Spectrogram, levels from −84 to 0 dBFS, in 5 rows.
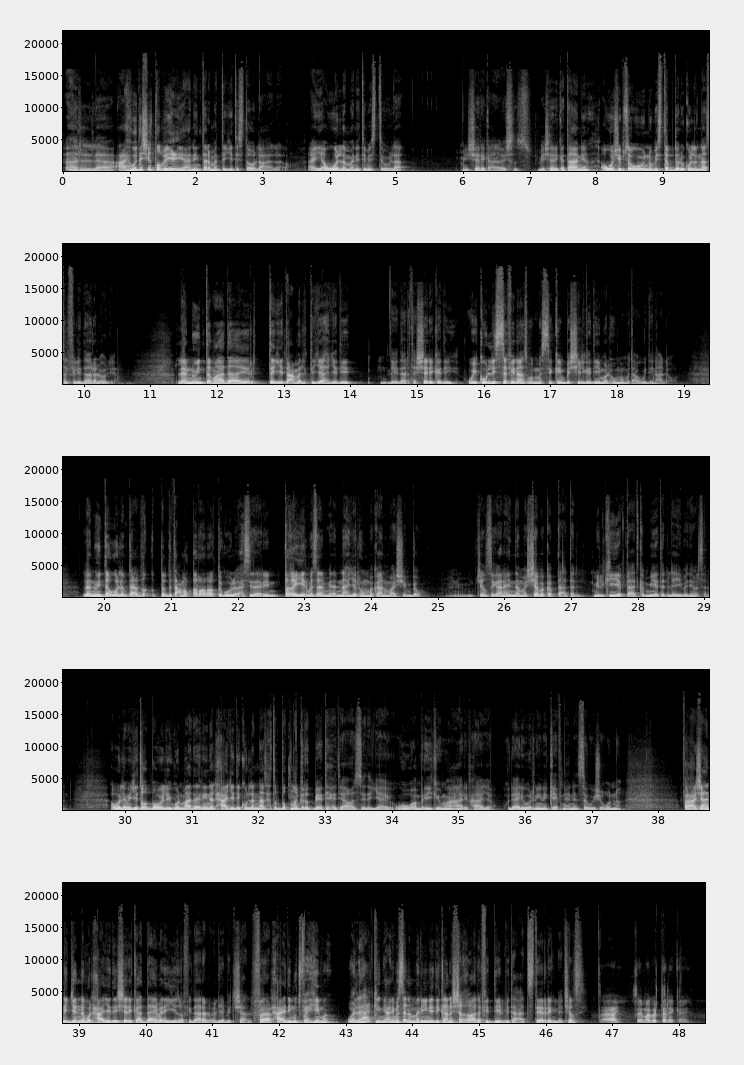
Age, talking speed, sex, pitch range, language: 20-39, 185 wpm, male, 110-175 Hz, Arabic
